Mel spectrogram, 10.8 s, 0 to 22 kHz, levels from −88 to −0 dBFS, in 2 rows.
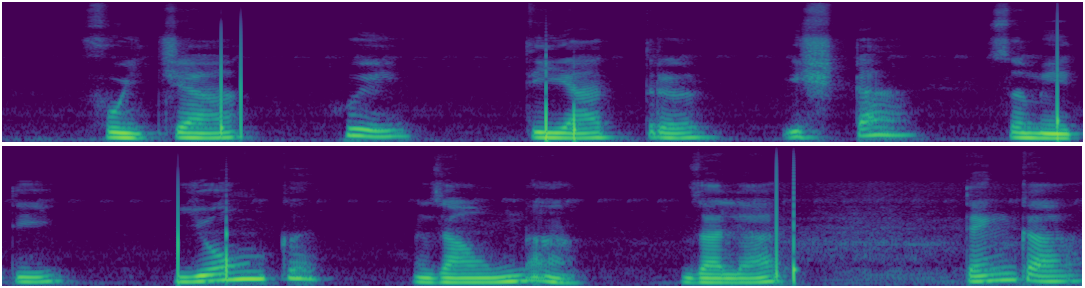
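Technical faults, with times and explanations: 1.09–1.21 s, 2.72–2.88 s, 5.27–5.30 s, 6.28–6.55 s and 9.28–9.38 s: loud pops, a sharp pair of pops each time except a single pop at 5.27 s, peaking about 20 dB above the speech. The likely cause is a sudden voltage step from a plug, switch, static discharge or driver glitch, which the downstream circuits shape into a brief thump while the speech carries on beneath it.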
